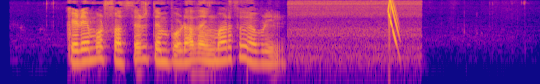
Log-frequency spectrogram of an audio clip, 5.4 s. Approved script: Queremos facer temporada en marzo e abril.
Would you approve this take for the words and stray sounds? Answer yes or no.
no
